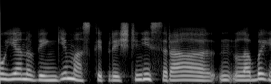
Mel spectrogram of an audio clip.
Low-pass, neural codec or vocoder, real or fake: 7.2 kHz; codec, 16 kHz, 0.3 kbps, FocalCodec; fake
